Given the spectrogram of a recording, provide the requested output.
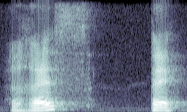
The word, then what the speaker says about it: respect: Lembre-se, E colocado antes de duas consoantes é pronunciado E. Le respect. Le respect.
